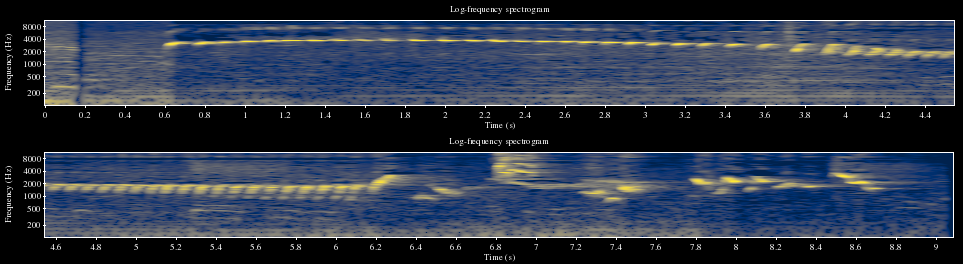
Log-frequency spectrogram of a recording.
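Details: White-rumped shama giving a long, rapid trilled phrase that rises and then slowly falls in pitch over several seconds, followed by sharp varied whistles, part of a harsh, varied full song.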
